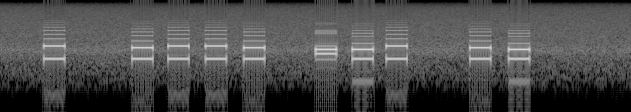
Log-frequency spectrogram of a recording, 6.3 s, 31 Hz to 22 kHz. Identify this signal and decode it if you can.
DTMF, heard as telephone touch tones, dialled by hand, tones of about 210 ms. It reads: 3 2332 *13 21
